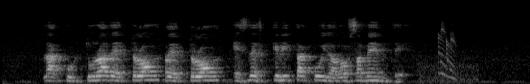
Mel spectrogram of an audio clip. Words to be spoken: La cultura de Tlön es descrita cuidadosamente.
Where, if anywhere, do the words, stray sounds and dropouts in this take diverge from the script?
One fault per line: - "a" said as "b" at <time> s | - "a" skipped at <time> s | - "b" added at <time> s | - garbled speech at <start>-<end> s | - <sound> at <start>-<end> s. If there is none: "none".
- "de Tlön" added at 1.7 s
- chirp at 4.4-4.6 s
